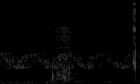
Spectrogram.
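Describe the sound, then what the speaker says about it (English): An emergency siren wails in the background, a steady, distant rising and falling tone lasting through the short stretch, with a brief sharp knock near the end. "Sorry if you can hear a siren in the background."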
